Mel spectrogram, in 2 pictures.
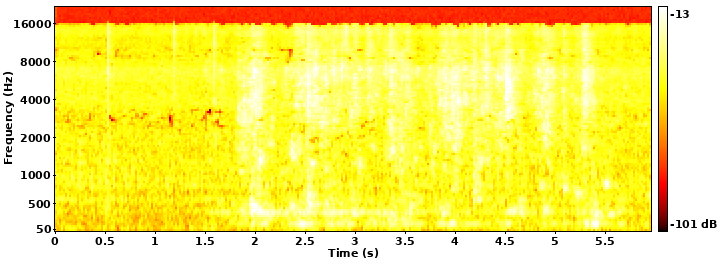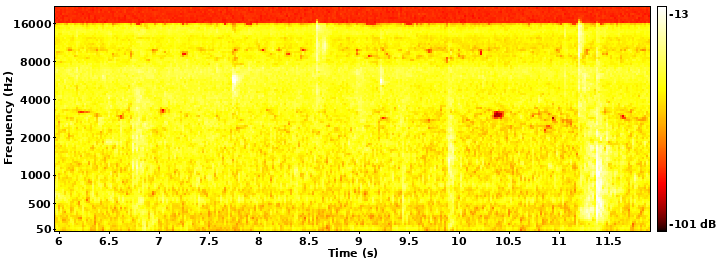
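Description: Hands being washed under a running kitchen tap, soft splashing water over a few seconds, then quieter drips and faint taps at a moderate distance.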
